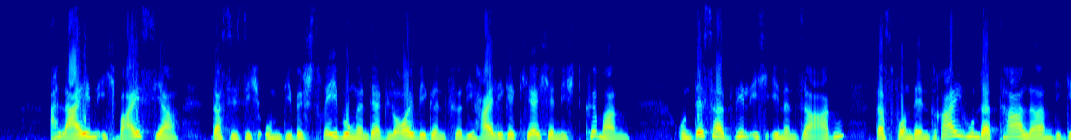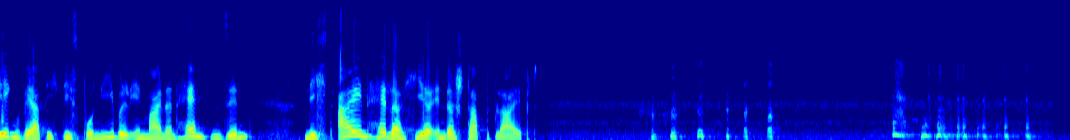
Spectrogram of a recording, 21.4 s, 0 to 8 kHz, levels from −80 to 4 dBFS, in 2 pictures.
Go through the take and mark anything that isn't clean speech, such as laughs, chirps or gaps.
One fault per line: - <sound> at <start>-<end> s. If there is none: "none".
- laugh at 17.1-18.5 s
- laugh at 19.6-21.1 s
